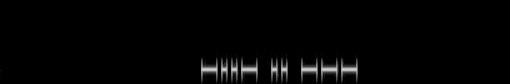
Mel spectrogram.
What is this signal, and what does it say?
Morse code, heard as a keyed tone, about 27 wpm, 700 Hz. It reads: XIO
